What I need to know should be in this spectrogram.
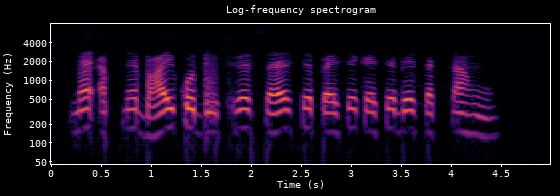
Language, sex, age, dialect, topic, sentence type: Hindi, male, 18-24, Awadhi Bundeli, banking, question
